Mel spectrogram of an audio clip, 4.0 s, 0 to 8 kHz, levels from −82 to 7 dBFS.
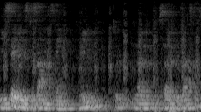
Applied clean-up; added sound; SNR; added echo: none; Dog / Breathing; 18 dB; reverberation time 1.1 s.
